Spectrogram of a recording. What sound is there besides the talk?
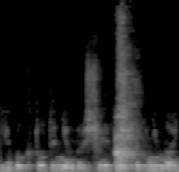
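sneeze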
